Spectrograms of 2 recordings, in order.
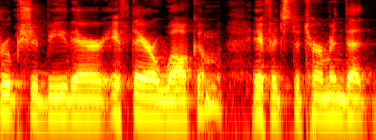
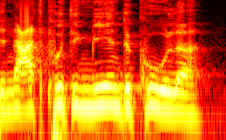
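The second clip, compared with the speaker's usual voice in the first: loud, high-pitched movie-villain voice, barked out; 6 semitones higher, 6 dB louder than usual. Showing how to get into the voice with a movie line: Arnold Schwarzenegger voice. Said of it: "how I get into the Arnold voice".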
